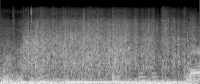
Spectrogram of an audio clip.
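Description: Wind buffeting the camera microphone: a loud low rumble with a rushing hiss that rises about a quarter second in and holds.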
